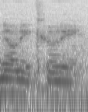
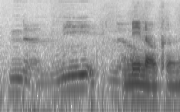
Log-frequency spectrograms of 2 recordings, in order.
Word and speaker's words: Ni no Kuni: But I was playing Nino Kuni. Ni no Kuni. Ni no Kuni. I always say it wrong. So many ends.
